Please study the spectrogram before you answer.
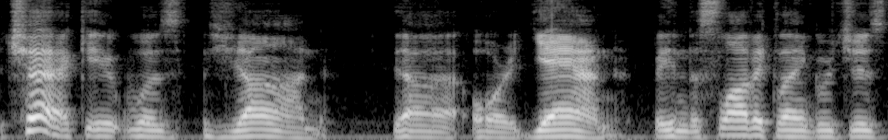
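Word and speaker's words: Jan: it was Jean or Yan in the Slavic languages Jay pronounced like a y so it would be yan yan J aan Yan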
